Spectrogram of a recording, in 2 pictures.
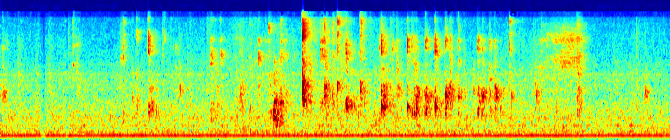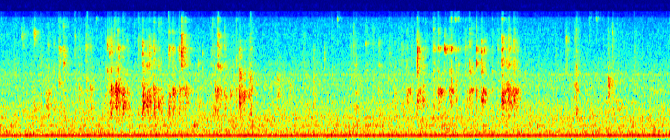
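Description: Computer keyboard and mouse being worked in irregular clusters of light clicks and taps, over a steady low hum.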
